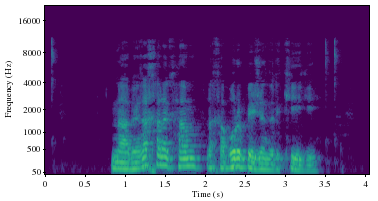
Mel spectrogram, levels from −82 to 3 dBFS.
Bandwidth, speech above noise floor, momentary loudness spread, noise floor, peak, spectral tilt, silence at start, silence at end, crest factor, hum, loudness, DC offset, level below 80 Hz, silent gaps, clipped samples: 11.5 kHz; 52 dB; 10 LU; -77 dBFS; -10 dBFS; -7.5 dB/octave; 0.1 s; 0.4 s; 18 dB; none; -26 LUFS; under 0.1%; -48 dBFS; none; under 0.1%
